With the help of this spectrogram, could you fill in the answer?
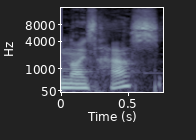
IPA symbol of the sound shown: h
